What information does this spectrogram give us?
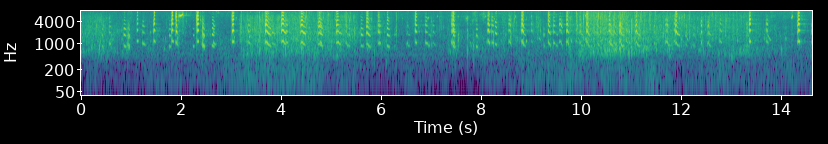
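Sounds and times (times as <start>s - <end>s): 
coot calling: 0.8s - 14.6s.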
